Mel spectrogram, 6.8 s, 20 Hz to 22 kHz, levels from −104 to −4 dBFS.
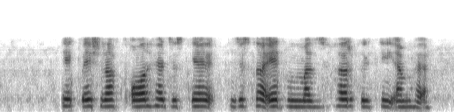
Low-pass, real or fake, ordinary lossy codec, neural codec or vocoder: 5.4 kHz; fake; AAC, 48 kbps; codec, 16 kHz, 4.8 kbps, FACodec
